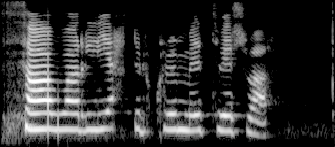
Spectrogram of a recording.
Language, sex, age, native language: Icelandic, female, 40-49, Icelandic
